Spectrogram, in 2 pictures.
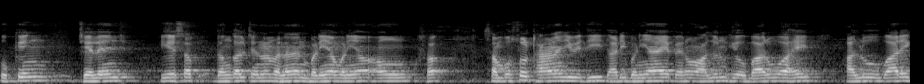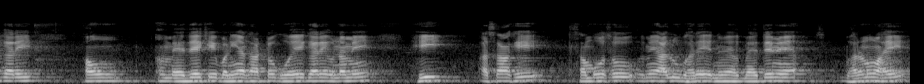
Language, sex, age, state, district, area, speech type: Sindhi, male, 30-45, Madhya Pradesh, Katni, urban, spontaneous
